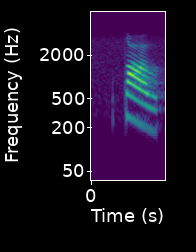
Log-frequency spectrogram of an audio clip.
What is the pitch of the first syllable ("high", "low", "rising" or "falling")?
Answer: falling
